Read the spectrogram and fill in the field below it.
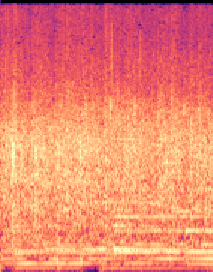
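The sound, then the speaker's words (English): A crowd claps steadily and continuously for about three seconds, a dense, even patter of many hands with sustained low musical tones humming underneath. “Keep clapping by mercy.”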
